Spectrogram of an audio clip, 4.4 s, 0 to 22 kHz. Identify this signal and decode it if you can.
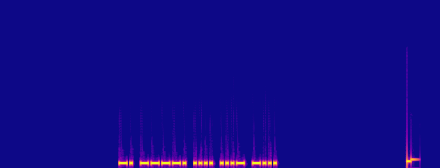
Morse code, heard as a keyed tone, about 42 wpm, 700 Hz. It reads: N9HVB
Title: USA Call Signs - 6x Character Spacing - 45wpm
